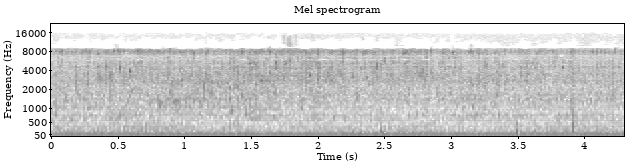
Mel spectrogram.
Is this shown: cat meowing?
no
